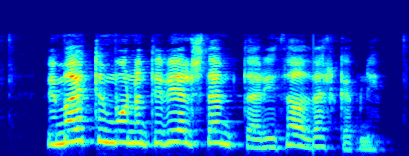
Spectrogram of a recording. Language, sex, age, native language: Icelandic, female, 60-69, Icelandic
